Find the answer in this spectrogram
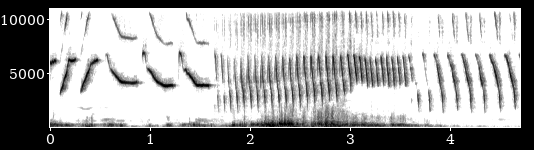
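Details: Canary master song meant to teach young canaries the ngeriwik sound: quick high descending whistles, a long rolling fast trill, then repeated sharp rising slurs. Soft low background noise.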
